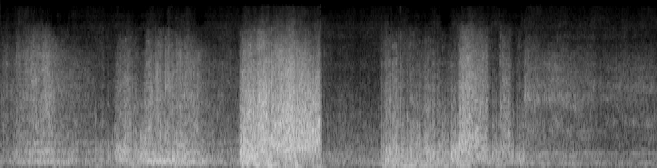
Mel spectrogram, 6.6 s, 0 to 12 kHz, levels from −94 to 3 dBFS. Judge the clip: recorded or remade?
remade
